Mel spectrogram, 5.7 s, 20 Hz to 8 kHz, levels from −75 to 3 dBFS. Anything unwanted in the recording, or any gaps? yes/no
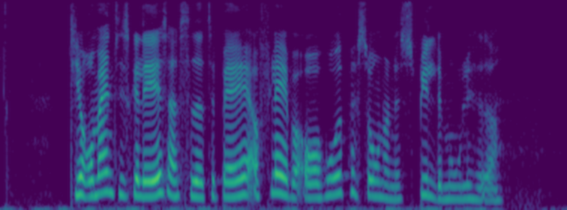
no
